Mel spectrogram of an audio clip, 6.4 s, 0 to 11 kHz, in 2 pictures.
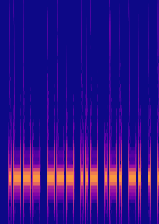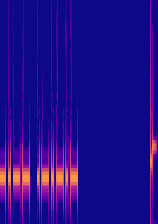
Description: Morse code, heard as a keyed tone, about 25 wpm, 700 Hz. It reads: JOURNEY.
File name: practice / 25wpm / Sentences with 9-Word Phrases - 25wpm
